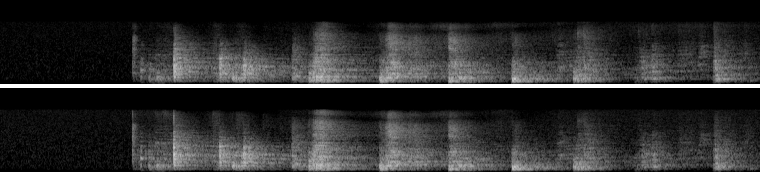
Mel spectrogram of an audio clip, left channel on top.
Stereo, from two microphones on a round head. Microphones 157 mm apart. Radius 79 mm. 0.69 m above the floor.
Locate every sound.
1.3 s footsteps: 65° right (ahead or behind), 1.7 m; by 7.6 s 65° left (ahead or behind), 1.8 m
